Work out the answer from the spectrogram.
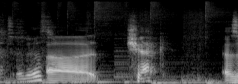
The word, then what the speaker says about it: Cieck: Uh Chec, as it's pronounced, is the producer.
